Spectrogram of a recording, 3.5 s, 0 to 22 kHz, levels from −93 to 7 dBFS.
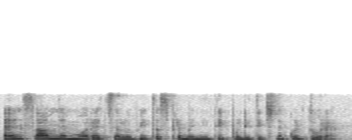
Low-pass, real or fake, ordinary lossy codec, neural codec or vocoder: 7.2 kHz; real; none; none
